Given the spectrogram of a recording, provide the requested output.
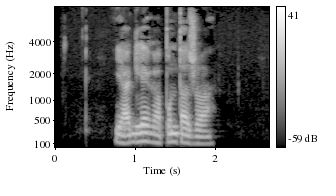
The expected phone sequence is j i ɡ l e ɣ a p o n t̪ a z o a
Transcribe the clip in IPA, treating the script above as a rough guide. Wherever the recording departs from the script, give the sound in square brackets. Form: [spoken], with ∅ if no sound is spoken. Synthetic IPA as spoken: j [a] ɡ l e ɣ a p [u] n t̪ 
